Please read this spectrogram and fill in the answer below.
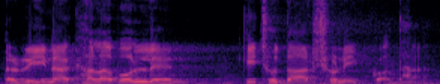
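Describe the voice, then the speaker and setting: A man's voice: medium pitch, unhurried, sharp tone, big-room sound. A man narrating a scripted comic cartoon story.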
